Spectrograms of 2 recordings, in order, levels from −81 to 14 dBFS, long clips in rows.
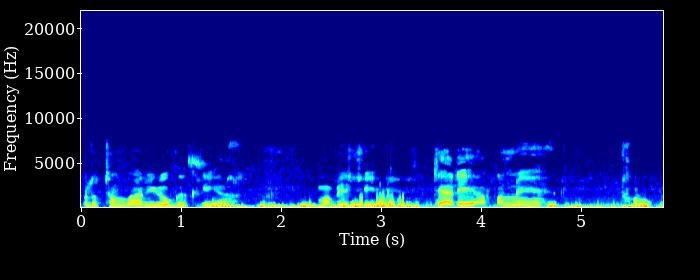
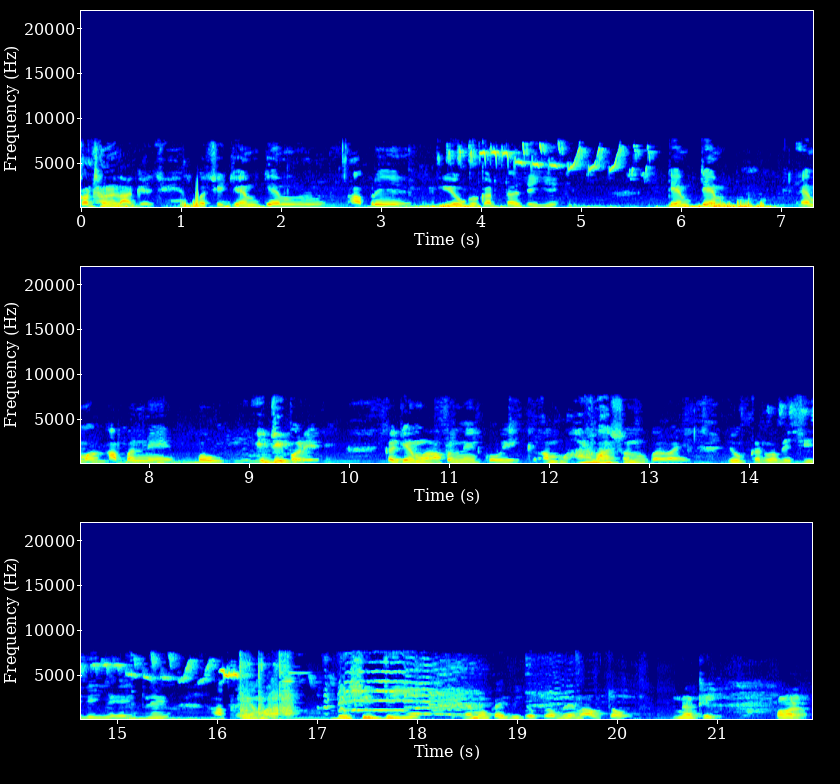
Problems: background sounds at intervals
